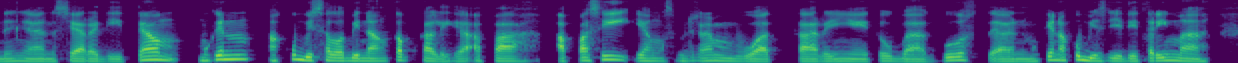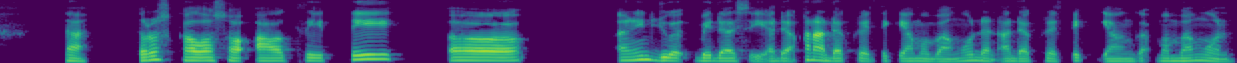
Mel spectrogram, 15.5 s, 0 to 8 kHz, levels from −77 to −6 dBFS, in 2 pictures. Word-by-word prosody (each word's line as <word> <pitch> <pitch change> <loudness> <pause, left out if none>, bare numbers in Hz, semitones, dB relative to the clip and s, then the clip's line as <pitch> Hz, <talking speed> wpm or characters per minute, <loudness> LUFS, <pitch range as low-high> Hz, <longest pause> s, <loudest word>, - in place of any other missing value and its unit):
dengan 110 -1 -4
secara 110 0 0
detail 105 - +2
mungkin 195 +8 +2
aku 200 - -2
bisa 150 -1 +1
lebih 130 -1 +1
nangkep 125 +5 0
kali 110 -2 -1
ya - - 0
apa, 115 -1 -1
apa 140 - +1
sih 180 0 +3
yang 125 -2 -2
sebenarnya 130 +1 -5
membuat 110 -3 -2
karyanya 110 -1 0
itu 120 - -4
bagus 110 +11 -2
dan 110 0 -2
mungkin 165 +11 0
aku 175 - 0
bisa 125 -2 -1
jadi 115 -1 -2
terima. 125 -5 0 0.6
Nah, - - +3 0.3
terus 175 +5 +2
kalau 145 -1 +5
soal 130 -1 +2
kritik, 195 +10 +2 0.3
eee, 145 -1 +7 0.7
ini 155 +4 +2
juga 140 -4 +1
beda 130 -2 +1
sih 105 - -4
ada 120 +2 -1
kan 165 -2 +6
ada 120 - +2
kritik 120 0 -5
yang 115 0 -2
membangun 110 +6 -3
dan - - -3
ada 115 -1 -2
kritik 125 +4 -5
yang 110 0 -3
nggak 125 - -7
membangun. 125 -3 -3
125 Hz, 180 wpm, -24 LUFS, 110-145 Hz, 0.7 s, eee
